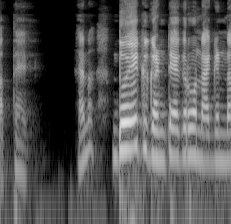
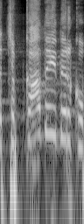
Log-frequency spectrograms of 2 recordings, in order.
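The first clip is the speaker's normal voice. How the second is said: mock order to slap; 9 semitones higher, 7 dB louder than usual. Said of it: "बोला किधर को?".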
